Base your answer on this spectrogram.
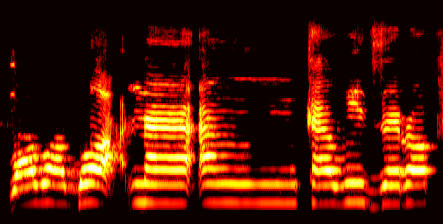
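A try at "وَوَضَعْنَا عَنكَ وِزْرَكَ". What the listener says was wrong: Nah, jangan wizi. Iya, jadi dia ada rokhawah, ngalir ya. Wawunya jangan di dalam wawa, tapi wawa, wawada'na, wawada'na.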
